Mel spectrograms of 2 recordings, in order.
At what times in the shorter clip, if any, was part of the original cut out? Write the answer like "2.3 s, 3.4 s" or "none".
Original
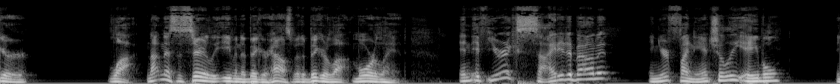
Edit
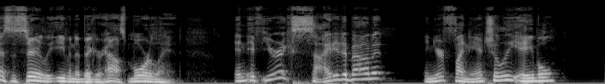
1.3 s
